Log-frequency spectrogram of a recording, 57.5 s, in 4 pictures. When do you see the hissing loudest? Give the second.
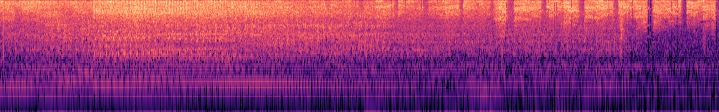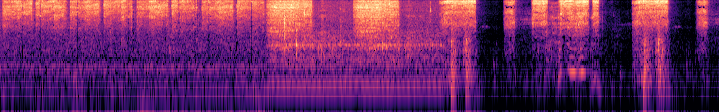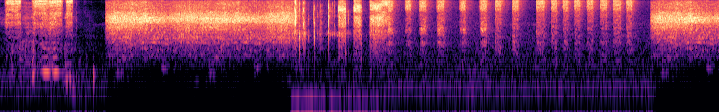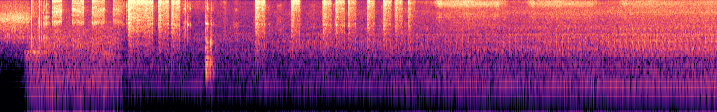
44 s.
